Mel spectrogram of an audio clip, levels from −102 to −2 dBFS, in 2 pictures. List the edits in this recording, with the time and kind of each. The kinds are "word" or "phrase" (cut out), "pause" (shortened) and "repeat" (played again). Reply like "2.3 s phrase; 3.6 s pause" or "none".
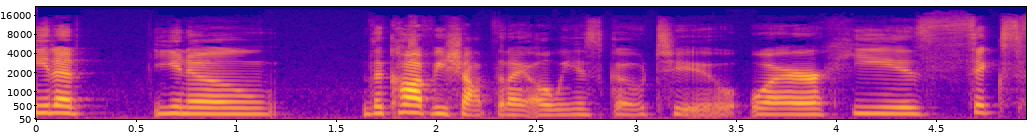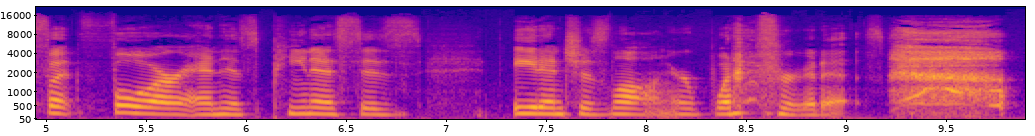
none

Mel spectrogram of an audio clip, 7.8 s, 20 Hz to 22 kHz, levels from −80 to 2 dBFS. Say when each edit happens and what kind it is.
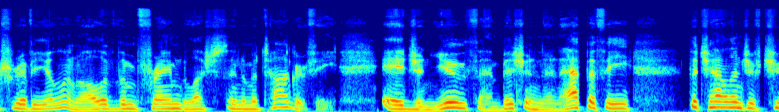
1.8 s word

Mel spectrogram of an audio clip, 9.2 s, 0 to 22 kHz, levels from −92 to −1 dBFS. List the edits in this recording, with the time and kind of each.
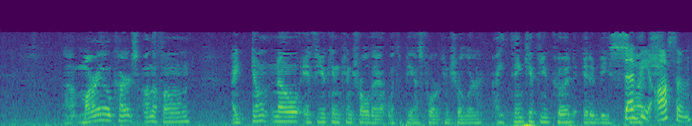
none

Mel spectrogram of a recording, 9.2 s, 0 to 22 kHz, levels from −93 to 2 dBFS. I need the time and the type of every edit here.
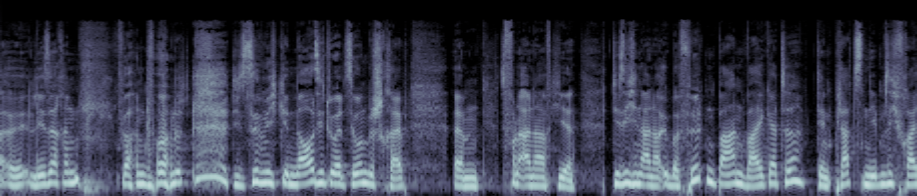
1.1 s pause; 3.1 s word; 5.0 s word; 5.5 s word

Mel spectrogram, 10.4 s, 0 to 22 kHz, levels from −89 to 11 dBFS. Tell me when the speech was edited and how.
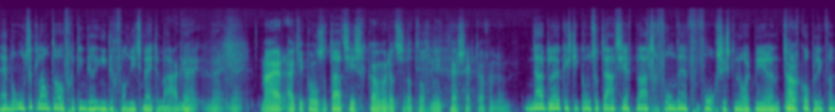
3.1 s pause; 6.5 s pause

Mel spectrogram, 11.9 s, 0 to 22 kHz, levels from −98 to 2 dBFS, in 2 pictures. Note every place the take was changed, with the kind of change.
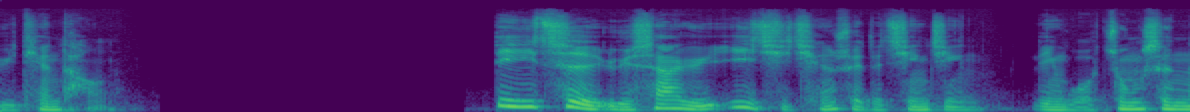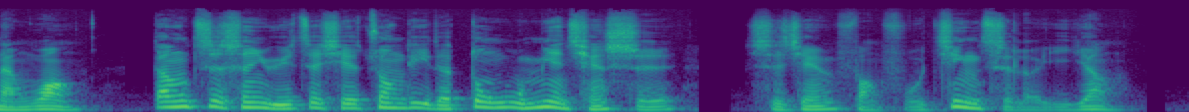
none

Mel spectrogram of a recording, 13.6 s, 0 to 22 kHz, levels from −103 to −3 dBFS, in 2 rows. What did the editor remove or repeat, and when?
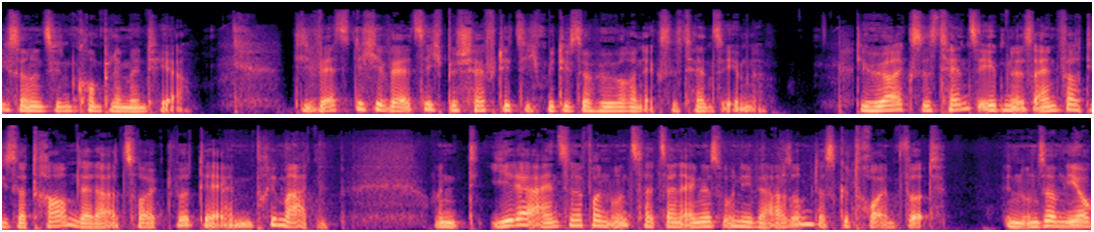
5.3 s pause; 8.2 s phrase

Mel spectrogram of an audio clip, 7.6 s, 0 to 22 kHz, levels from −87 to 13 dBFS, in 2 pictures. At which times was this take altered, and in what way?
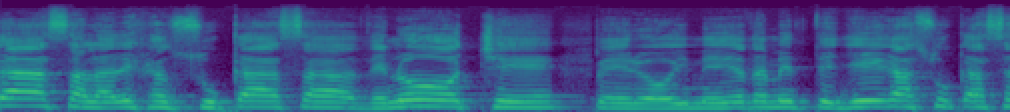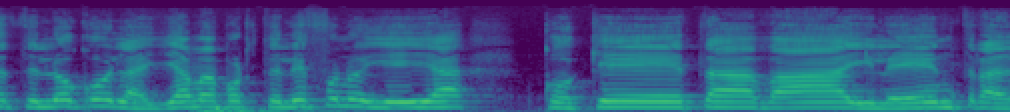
2.2 s word

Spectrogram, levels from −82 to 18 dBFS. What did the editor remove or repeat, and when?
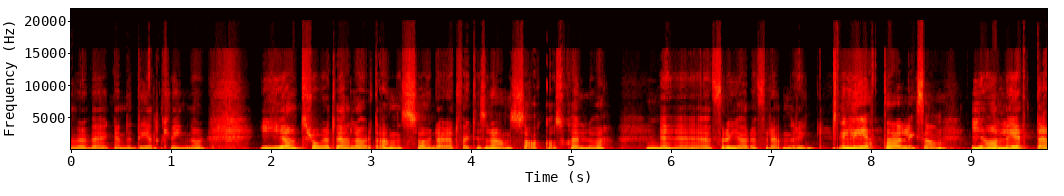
none

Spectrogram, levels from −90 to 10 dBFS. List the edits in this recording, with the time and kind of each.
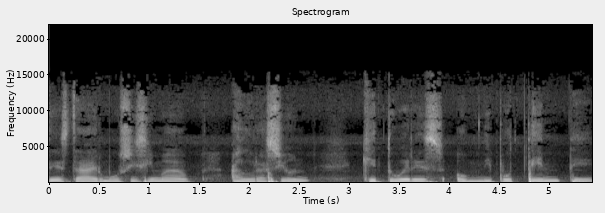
none

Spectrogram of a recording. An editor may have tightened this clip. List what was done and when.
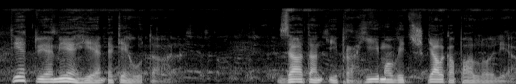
1.1 s word; 4.3 s phrase

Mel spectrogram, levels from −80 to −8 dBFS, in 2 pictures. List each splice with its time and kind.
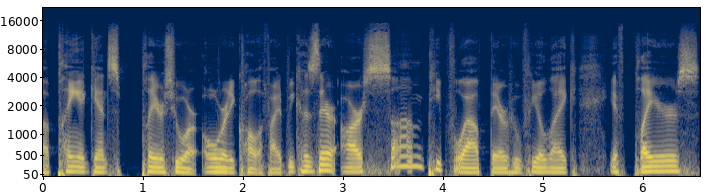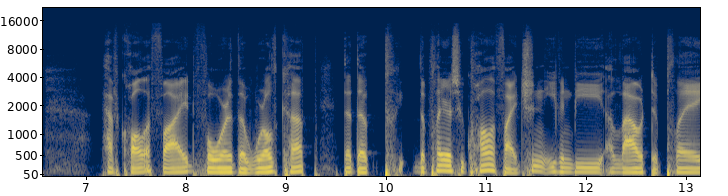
none

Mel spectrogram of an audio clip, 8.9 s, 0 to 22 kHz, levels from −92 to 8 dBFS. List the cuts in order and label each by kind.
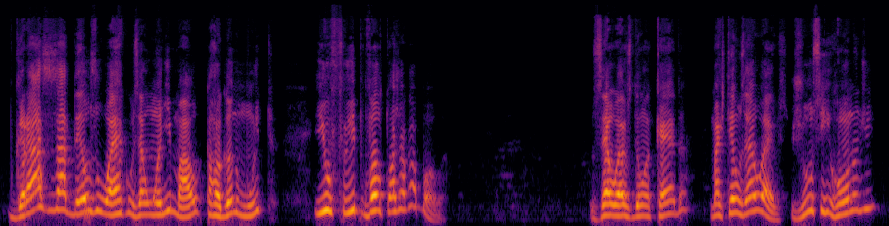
none

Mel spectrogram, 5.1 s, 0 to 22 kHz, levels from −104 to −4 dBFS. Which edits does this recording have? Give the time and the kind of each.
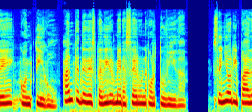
1.2 s pause; 2.5 s word; 2.9 s word

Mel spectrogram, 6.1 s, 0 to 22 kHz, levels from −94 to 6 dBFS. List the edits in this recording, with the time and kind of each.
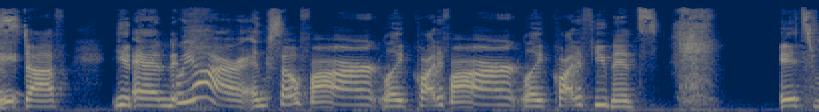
1.0 s word; 1.3 s word; 2.0 s word; 3.3 s repeat; 4.6 s phrase

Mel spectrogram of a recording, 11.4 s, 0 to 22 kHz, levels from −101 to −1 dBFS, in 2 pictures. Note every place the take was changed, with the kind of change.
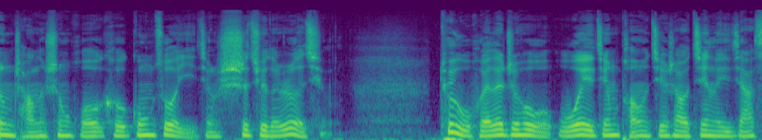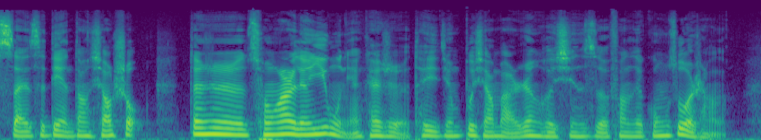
6.9 s pause

